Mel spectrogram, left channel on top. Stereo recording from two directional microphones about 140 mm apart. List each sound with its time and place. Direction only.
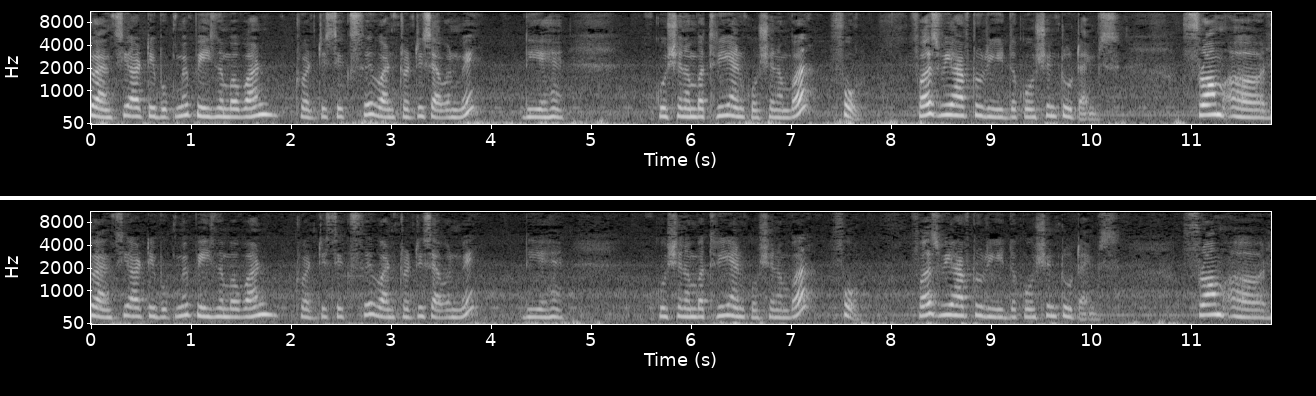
0.0 s a woman's voice: 70° left (ahead or behind)
4.3 s a woman's voice: 80° left
5.7 s a woman's voice: 65° left (ahead or behind)
11.0 s a woman's voice: 80° left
